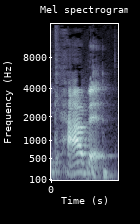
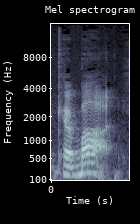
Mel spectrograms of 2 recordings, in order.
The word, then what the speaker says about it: Cabot: Are we sticking to Kabat or? – It's supposed to be Cabot. My whole childhood, I thought Meg Cabot was pronounced Meg Kabat.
